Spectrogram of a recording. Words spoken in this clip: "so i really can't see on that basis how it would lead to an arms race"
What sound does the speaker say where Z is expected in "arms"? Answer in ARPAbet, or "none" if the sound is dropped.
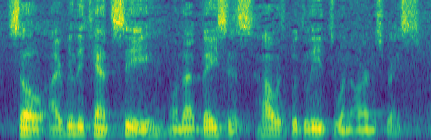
Z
